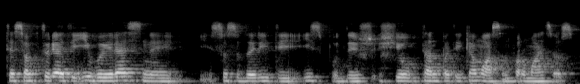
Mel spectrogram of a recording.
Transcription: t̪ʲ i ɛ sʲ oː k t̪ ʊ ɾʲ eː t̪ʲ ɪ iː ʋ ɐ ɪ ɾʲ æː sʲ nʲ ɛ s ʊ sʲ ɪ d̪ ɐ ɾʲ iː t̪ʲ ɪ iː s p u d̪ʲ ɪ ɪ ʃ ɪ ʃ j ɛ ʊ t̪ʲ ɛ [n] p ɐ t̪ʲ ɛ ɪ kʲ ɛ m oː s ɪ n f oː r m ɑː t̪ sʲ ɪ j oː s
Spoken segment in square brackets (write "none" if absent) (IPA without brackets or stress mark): n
